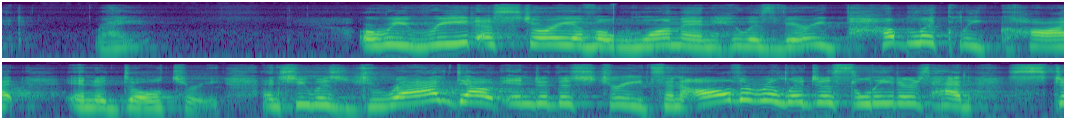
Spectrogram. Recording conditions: large echoing room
